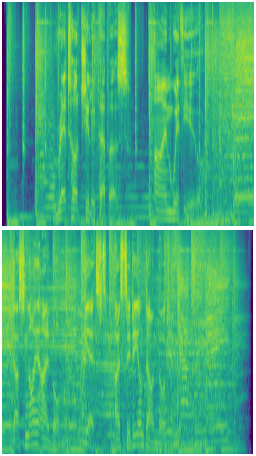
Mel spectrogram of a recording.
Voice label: spot

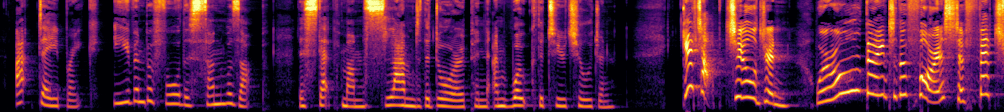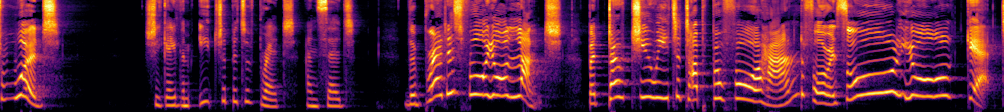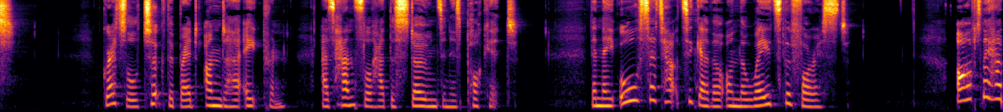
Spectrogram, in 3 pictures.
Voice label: audio book; hansel and gretal

